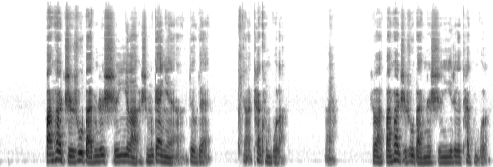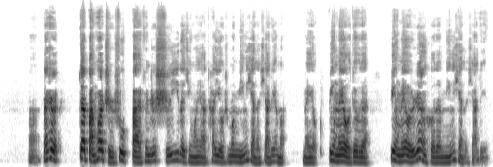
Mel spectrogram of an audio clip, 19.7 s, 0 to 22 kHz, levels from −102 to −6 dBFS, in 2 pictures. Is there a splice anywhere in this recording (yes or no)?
no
